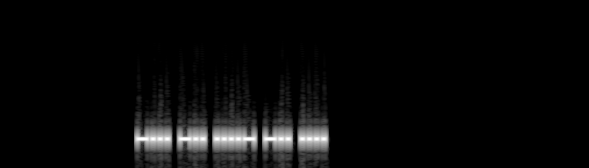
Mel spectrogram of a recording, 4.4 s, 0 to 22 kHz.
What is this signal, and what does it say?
Morse code, heard as a keyed tone, about 46 wpm, 700 Hz. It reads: BD4DH
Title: DXCC-100 Call Signs - 5 Characters - Repeated 2x - 45wpm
